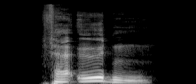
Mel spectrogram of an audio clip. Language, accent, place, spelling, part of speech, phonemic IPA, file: German, Germany, Berlin, veröden, verb, /fɛɐˈøːdn̩/, De-veröden.ogg
- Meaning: 1. to sclerose 2. to become desolate/stultified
